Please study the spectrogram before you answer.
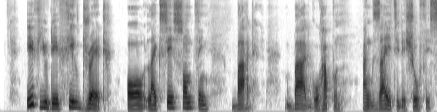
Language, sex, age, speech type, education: Nigerian Pidgin, male, 30-45, spontaneous, tertiary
